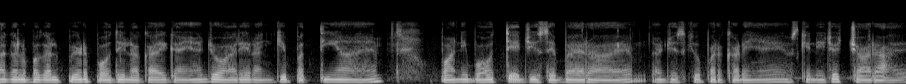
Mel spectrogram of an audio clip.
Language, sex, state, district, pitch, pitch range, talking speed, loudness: Hindi, male, Chhattisgarh, Sukma, 105 Hz, 105-110 Hz, 185 wpm, -22 LUFS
